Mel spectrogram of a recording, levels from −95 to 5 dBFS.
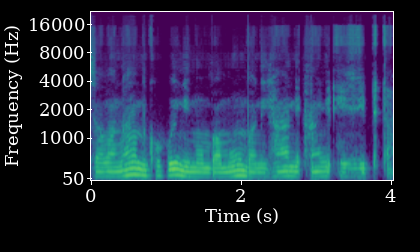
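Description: A short speech recording carries plainly audible Opus compression from start to finish. The audio keeps its full bandwidth, with content reaching about 20.4 kHz, but the tonal parts sound grainy, rough and noisy rather than swirly or hollow. That texture comes from a music-mode encoder holding each band's energy while filling detail with folded or noise-like content. It likely points to Opus at a low bitrate, around 16 kbps.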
